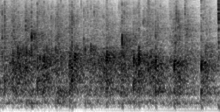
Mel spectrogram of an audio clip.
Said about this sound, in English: Can we give him a hand clap for that? Yeah, thank you.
